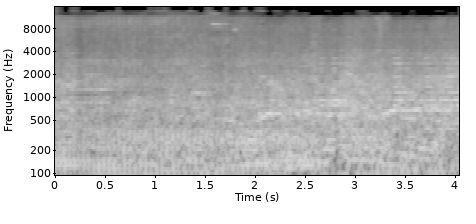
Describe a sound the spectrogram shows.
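Motorcycle engines rumble close by.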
